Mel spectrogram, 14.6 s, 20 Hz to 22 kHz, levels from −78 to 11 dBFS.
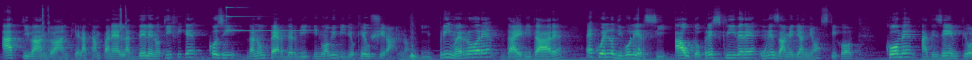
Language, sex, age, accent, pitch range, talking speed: Italian, male, 20-39, native, 125-190 Hz, 125 wpm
